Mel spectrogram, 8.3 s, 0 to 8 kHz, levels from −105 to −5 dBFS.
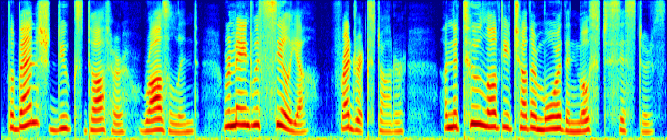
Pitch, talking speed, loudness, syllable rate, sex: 245 Hz, 145 wpm, -16 LUFS, 4.9 syllables/s, female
